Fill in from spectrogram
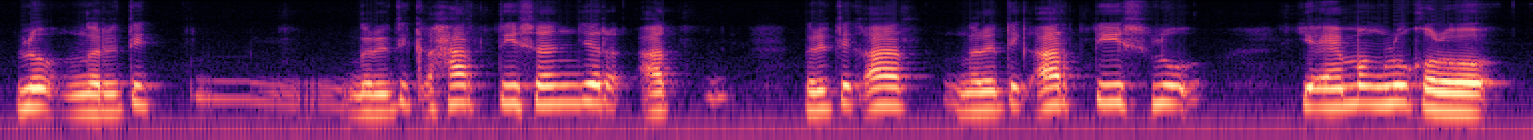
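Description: Vlogger, casual rant, crude slang, frequent restarts. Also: mid-range voice. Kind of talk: casual ranting monologue.

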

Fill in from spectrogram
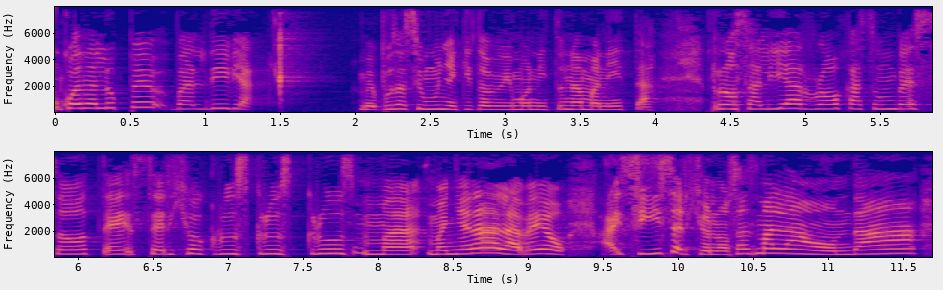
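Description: A Mexican woman doctor hosting a live stream, chatting warmly and greeting viewers by name. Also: high voice. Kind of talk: casual live-stream chat reading viewer comments.

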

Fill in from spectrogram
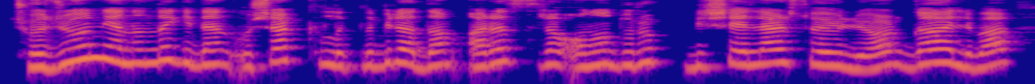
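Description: A woman reading a literary story aloud in a measured, expressive way. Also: high voice. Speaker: narrator. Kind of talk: storybook narration.

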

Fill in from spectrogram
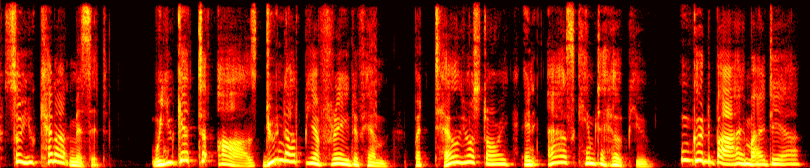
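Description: A woman voicing a kindly, solemn little old witch in a storybook reading, giving slow, gentle, earnest counsel. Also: medium pitch, big pitch swings, slightly rough, pitched above the performer's own voice. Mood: reassuring. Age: older.

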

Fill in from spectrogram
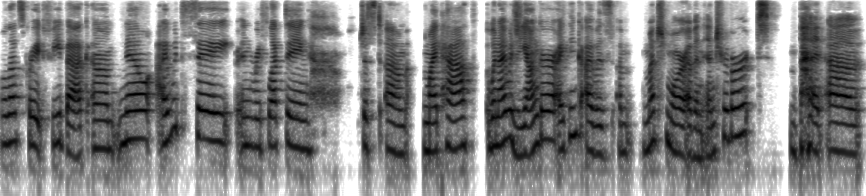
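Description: A woman's voice: mid-range voice, takes it slowly. A woman guest on an interview show, a stylist, answering in a reflective, easygoing way. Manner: warm, reflective, with fillers and light laughs. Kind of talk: casual interview chat.

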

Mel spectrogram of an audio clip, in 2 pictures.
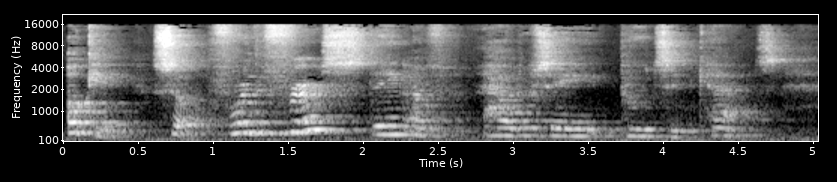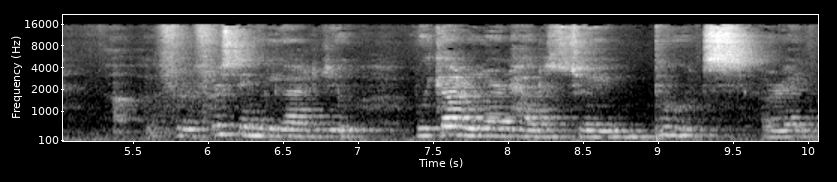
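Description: A woman's voice: fairly high pitch, unhurried, mellow. A young woman hosting her own podcast, chatty and repetitive as she teaches beatboxing basics. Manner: chatty, repetitive, self-correcting. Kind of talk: casual tutorial podcast. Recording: echoey room, far from mic, faint noise.

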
